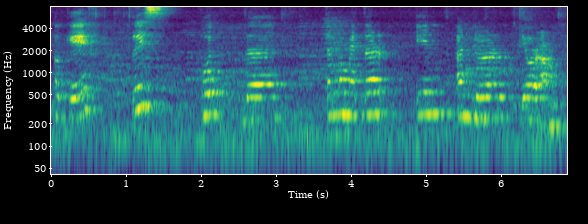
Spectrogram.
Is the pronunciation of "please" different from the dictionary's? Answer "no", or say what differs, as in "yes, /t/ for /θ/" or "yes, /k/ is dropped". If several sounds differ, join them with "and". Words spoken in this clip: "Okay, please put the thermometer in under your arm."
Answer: yes, /s/ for /z/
